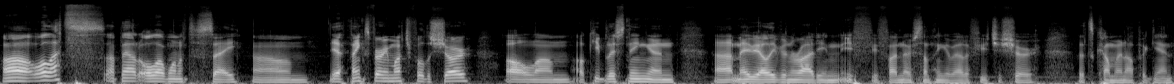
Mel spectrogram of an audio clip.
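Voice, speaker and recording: With an Australian accent, a man talks at a moderate pace in a fairly low pitch with ordinary pitch variation. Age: 30s. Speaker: listener leaving a voicemail. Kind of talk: voicemail message.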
